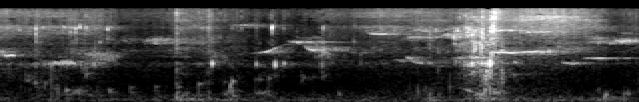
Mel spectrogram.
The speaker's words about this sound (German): Jetzt muss ich mal einen Schluck aus der unbefriedigenden Wasserflasche nehmen.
